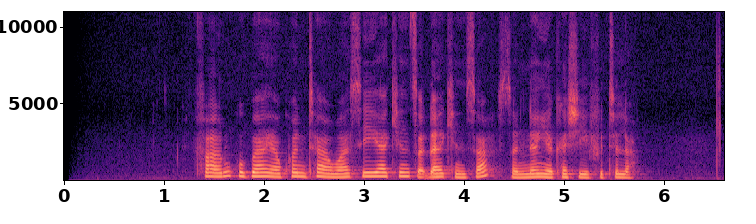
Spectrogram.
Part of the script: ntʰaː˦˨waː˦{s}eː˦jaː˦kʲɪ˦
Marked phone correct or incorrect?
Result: correct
